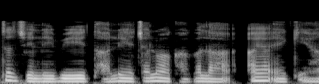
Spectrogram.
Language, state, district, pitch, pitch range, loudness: Idu Mishmi, Arunachal Pradesh, Lower Dibang Valley, 140 Hz, 130-145 Hz, -15 LUFS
